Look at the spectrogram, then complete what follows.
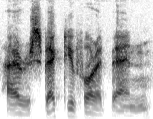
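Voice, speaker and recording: An actor playing a middle-aged political fixer in an old-time radio drama, persuasive and polished, with a slick, insinuating way of talking. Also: male voice, low-pitched, animated, unhurried, sharp tone, dry recording, full character voice. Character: smooth-talking political fixer, persuasive and slippery family friend.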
